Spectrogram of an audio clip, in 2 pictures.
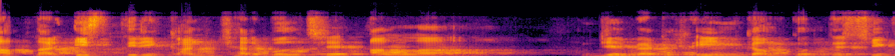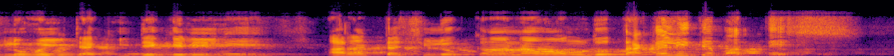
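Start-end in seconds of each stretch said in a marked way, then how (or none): none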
